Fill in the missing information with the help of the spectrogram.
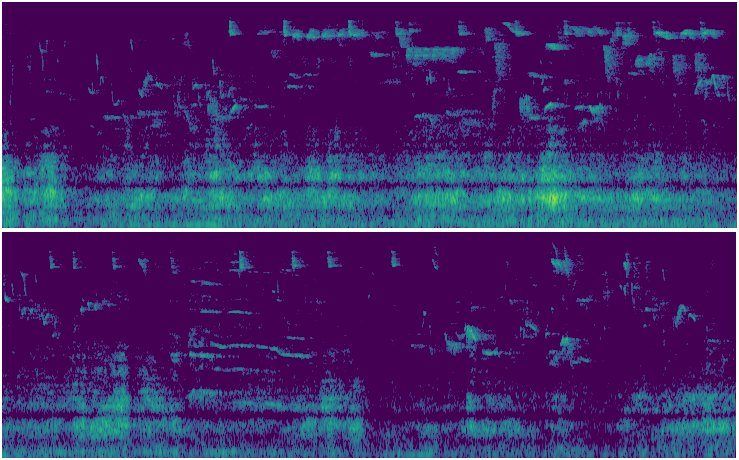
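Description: Mixed birdsong: several wild birds chirping and trilling in short, overlapping phrases, over a lower, uneven pulsing sound.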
